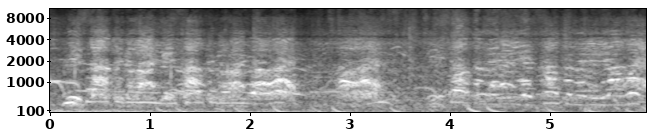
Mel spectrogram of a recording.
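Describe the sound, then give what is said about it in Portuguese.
A large crowd of students at a student latada (procession) in Covilhã shouts and chants loudly and continuously as Cavaco faces them. Many voices overlap into a dense roar with rhythmic bursts of cheering throughout. “Na Covilhã, Cavaco teve um banho de multidão e enfrentou agilmente uma latada estudantil.”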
